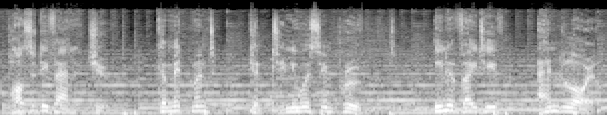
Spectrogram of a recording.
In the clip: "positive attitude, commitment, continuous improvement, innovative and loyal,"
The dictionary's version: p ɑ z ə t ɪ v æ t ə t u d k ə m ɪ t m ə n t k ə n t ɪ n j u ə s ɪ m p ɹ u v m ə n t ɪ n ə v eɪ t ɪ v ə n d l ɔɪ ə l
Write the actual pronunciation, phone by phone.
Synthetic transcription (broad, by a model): p ɑ z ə t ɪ v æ t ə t u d k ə m ɪ t m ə n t k ə n t ɪ n j u ə s ɪ m p ɹ u v m ə n t ɪ n ə v eɪ t ɪ v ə n l ɔɪ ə l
